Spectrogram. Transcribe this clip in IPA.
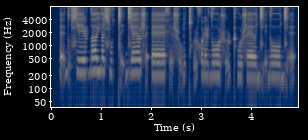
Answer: ɛ̰do̰ ɕeːɭɡɐːjɐ ɕu ǀḛd͡ʑɛːə̯ʂɛ̰ ʔɛːxḛ ʂo̰mǀʰṵɭxoɽɛɭ doːʂṵɭ ʈʰuʂɛːə̯ d͡ʑḛdoː d͡ʑɛ̰

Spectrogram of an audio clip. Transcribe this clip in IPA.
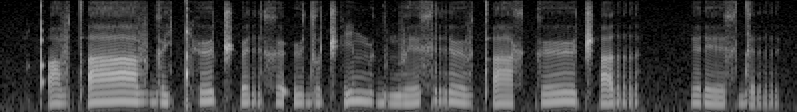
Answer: qʼavtʼaːvɡøj ǃʰøt͡ʃʼør xøʔʉdo t͡ʃʼi mʉɡɪmvɪːxrøːv tʼaːxkøːt͡ʃʼar | ɪɾɪːxdɘr

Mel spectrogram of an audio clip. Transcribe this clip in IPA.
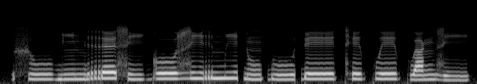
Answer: ʃuː˨ɡĩ˨n rɛ˦si˨ ɡoː˦ zi˦r mi˦ɗũ˨ɓuː˨ ɗeː˦ tʰe˦kʷeː˦kʷa˨˦ŋ zi˨

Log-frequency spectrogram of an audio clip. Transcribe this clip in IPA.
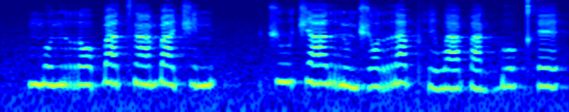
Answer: mo˨nrɔ˨ɓa˦ t͡sã˦ɓa˦t͡ʃɪ˦n | t͡ʃuː˦t͡ʃaː˦rũ˨ d͡ʒɔ˨ra˦ pʰɪ˨wa˨˦pa˨ɡ͡boː˦ kʰɛ˦

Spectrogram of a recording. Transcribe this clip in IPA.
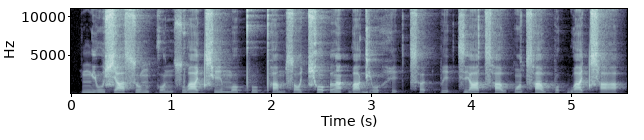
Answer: ŋju˦ɕa˧su˥˧ŋ ko˨˩nswa˥˧ t͡ɕʰi˥˧mo˥˧pʰu˦ pʰa˧msɔ˧ t͡ɕʰo˦ʔlã˦k̚wa˨˩ɡju˦ hi˨ʔt͡sʰə˨t̚ pi˦ʔt͡sja˥˧t͡sʰa˦w pɔ̃˦t͡sʰa˥˧wpo˦k̚ wa˦t͡ɕʰa˨˦

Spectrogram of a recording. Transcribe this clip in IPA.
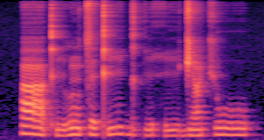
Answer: aː˦˨kʼi˨ lũ˦˨t͡se˦kʼiː˦ɡɪ˨ ki˨hiː˨ d͡ʒã˦ t͡ʃuː˦

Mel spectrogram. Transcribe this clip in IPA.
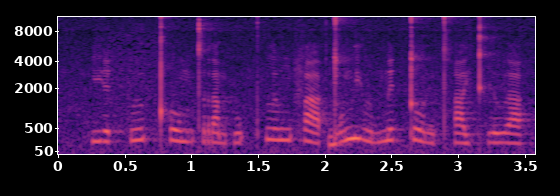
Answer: je˨˩k̚fɯː˦˥p̚ kʰo˧mtra˨˩mpu˦˥ʔ pʰlɯ˦˥ŋfaː˨˩k̚ do˥˩njɯː˩˦ me˥˩k̚to˨˩n tʰa˧jkʰlɯ˧a̯

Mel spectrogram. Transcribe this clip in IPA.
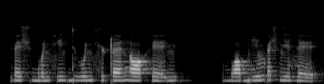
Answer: ɽeʃ bʊlʲxilʲ dʱulʲxʲʊʈɛ nɔ xelʲ | bɔbiv ɽɛʃlʲeze

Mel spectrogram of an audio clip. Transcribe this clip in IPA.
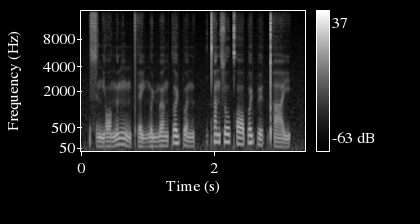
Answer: sɪ˨˩ŋjɔː˨n̪ɵ˥nŋʊ˨˩ŋ pʰe˨˩j ŋɵ˨˩ɥmœː˨ŋ kɵ˥ɥpɵ˨n | t̪ʰɐ˥nsuː˥kʰɔː˧pɵ˥ɥ pyː˨˥k̚pʰaː˨˩j

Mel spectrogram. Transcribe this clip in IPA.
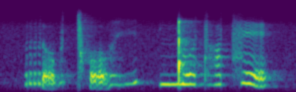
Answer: ro̰ɡ ǀʰo̰ɦi̤ | ŋ͡ǃodʱɒ t͡se

